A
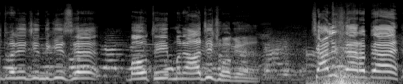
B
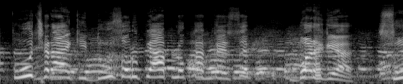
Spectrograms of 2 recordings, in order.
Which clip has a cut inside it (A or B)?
A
